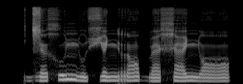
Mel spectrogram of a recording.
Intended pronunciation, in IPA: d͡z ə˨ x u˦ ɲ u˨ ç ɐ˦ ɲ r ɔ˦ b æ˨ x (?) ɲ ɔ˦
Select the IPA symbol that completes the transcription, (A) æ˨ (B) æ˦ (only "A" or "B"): B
